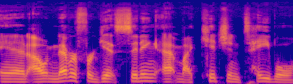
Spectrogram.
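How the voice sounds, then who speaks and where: In a very clean recording with a silent background, a man speaks at medium pitch with ordinary pitch variation, the sound dry and close with no echo. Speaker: business founder, marketing consultant. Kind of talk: podcast interview. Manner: fast; animated.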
